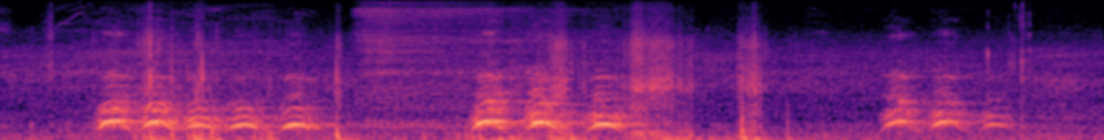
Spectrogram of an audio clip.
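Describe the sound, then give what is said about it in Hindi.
Several dogs bark loudly and sharply in three quick bursts of rapid barks separated by short pauses, with no other sounds alongside. “तभी कुत्ते तेजी से भौंकने लगे”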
